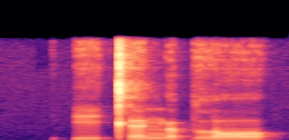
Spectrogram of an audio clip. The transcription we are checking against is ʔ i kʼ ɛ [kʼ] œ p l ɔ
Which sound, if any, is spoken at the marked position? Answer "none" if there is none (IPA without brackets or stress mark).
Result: ŋ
